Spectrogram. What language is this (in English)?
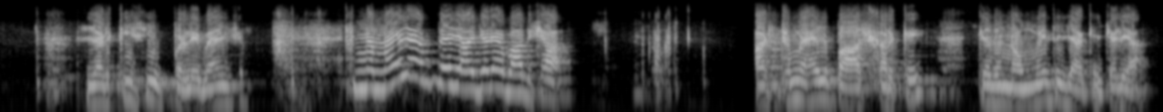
Punjabi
